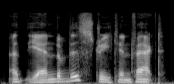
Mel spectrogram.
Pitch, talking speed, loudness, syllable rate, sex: 120 Hz, 275 wpm, -17 LUFS, 5.3 syllables/s, male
